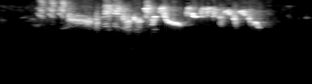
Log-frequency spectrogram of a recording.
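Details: House Wren spring song: one rapid, bubbling, complex song of about two seconds, a dense jumble of high trills and chatter that tumbles downward at the end.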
